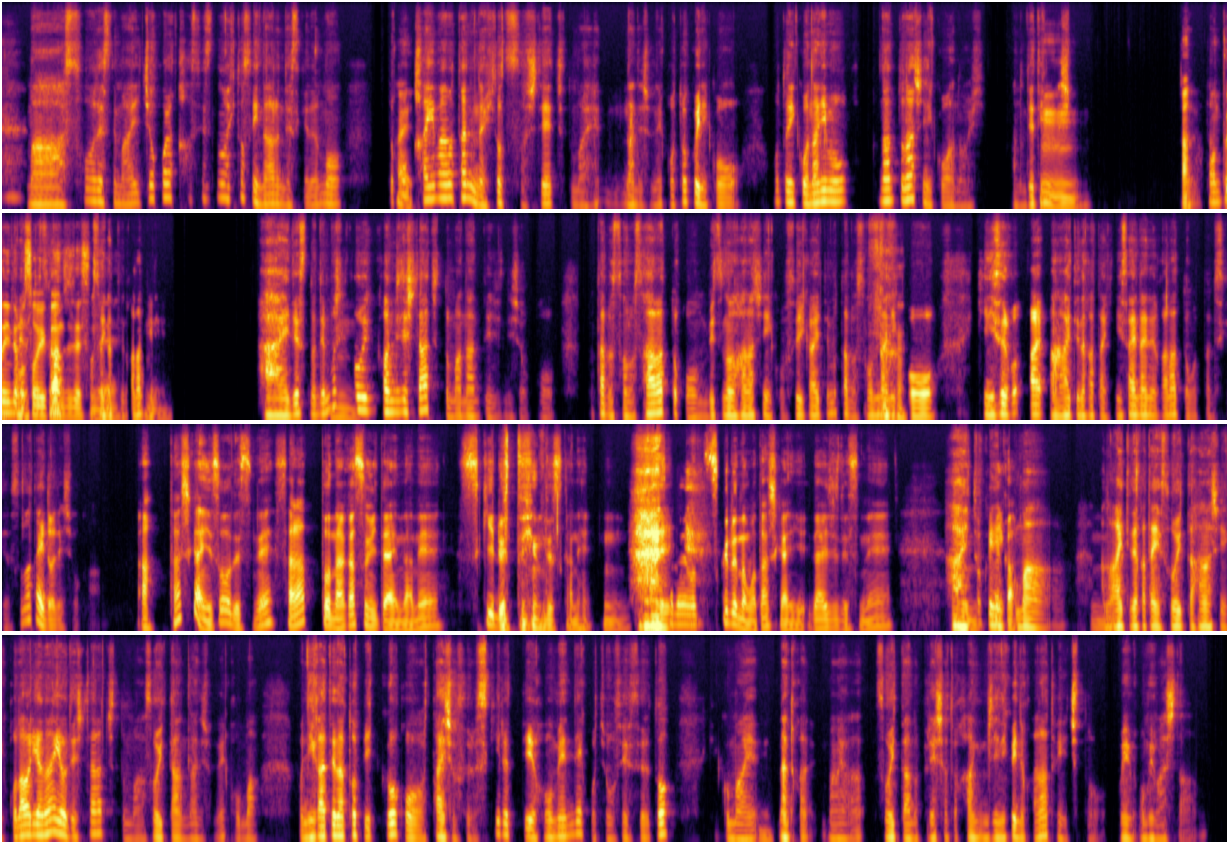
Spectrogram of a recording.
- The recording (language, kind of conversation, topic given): Japanese, advice, 周囲と比べて進路の決断を急いでしまうとき、どうすればいいですか？
- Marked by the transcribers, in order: laugh; tapping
